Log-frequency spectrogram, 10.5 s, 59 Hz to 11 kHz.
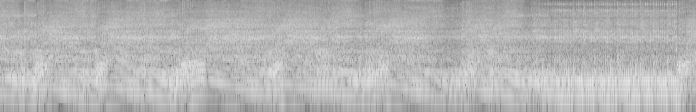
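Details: Husqvarna 394 with HyWay 58 mm big-bore pop-up cylinder (395 project), after fitting an aftermarket carb: screams to high revs repeatedly and drops back cleanly without bogging; no-load speed 12,100 rpm, up from 10,500–10,900.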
